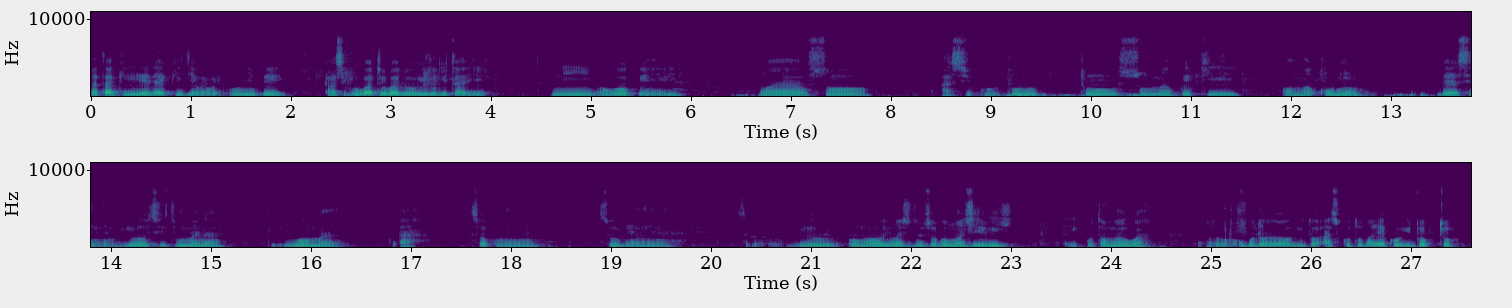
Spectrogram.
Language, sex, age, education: Yoruba, male, 30-45, tertiary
